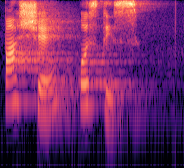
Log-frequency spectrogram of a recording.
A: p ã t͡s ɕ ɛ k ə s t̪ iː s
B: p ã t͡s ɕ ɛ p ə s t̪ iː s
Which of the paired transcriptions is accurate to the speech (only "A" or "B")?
B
